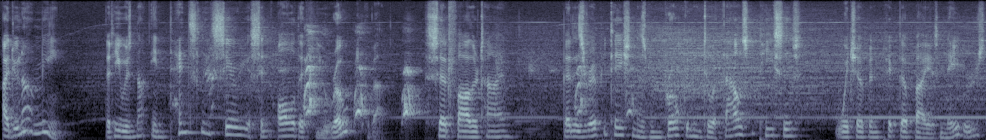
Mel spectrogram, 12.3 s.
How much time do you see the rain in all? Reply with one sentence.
You can't hear the rain here.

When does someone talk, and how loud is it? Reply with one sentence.
You can hear the talking from 0.0 to 12.2 s, at a steady volume.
